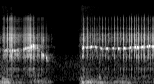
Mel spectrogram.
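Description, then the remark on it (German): Rapid clicking bursts of very high ultrasonic bat echolocation calls, emitted in flight and made audible by a special detector device: a fast dry ticking train with a brief pause in the middle, fairly loud, no voices. “Mit einem speziellen Gerät kann man diese Töne aber hörbar machen. Das klingt dann so.”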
